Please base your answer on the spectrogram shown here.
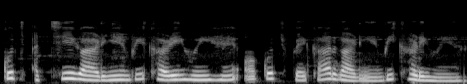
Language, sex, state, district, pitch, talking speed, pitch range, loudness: Hindi, female, Madhya Pradesh, Bhopal, 210 Hz, 190 wpm, 195-240 Hz, -15 LUFS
